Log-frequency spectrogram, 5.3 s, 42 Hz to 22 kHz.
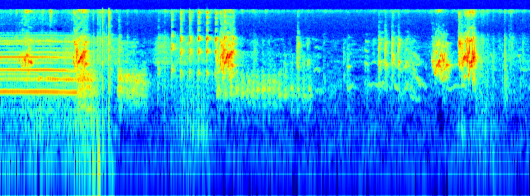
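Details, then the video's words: Budgies heard on 1 June 2024, giving short bursts of bright chirps and squeaky notes separated by brief pauses, including a clear whistled tone at the start and scratchy chatter later. "Lovely budgies sound and chirping"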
